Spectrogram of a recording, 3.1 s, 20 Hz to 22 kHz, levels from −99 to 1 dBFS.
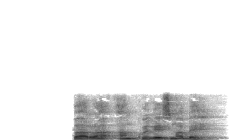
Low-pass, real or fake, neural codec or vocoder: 7.2 kHz; real; none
